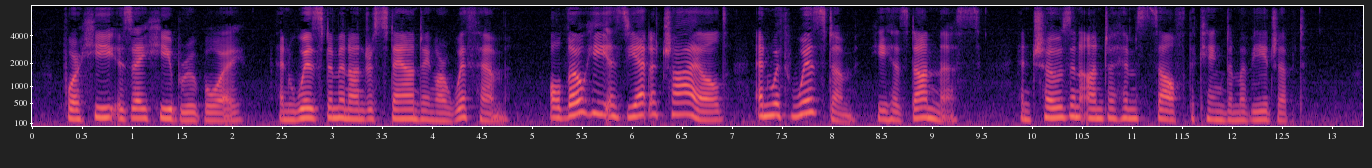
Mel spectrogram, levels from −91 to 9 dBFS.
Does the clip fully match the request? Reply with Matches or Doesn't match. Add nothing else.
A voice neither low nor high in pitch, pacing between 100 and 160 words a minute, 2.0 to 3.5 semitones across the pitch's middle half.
Doesn't match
